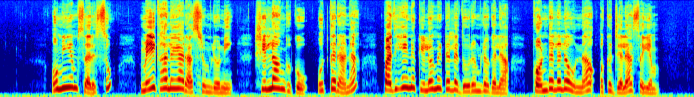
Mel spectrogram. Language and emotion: Telugu, neutral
